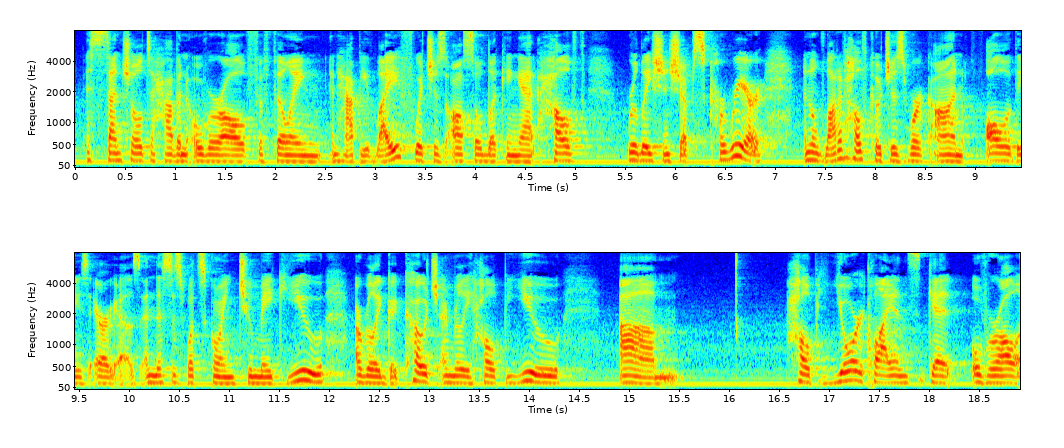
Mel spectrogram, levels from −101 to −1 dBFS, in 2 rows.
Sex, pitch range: female, 130-155 Hz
